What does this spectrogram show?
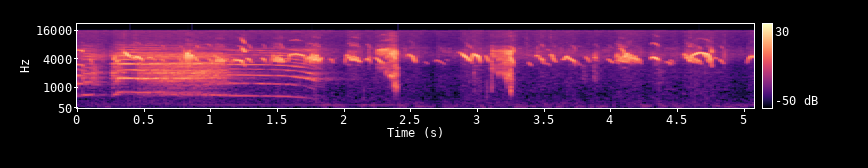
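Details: Watermaal bantam chicks squabbling over an earthworm: a long harmonic wavering cry gliding downward, then a stream of rapid high peeps from several chicks, with a few short scratchy sounds.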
